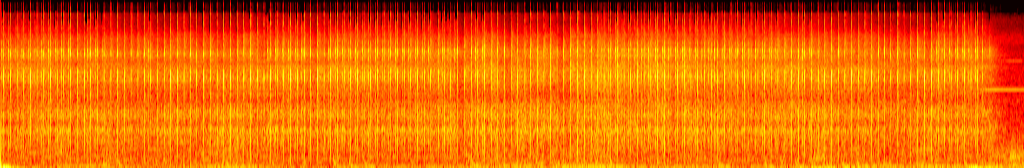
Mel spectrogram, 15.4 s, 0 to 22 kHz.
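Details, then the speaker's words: Shock wave therapy device angled about 45 degrees at the Achilles tendon's attachment to the bone: rapid sharp clicking pulses at about 200 a minute for roughly fifteen seconds. "And again, when we're here, we're going about 45 degrees to target the attachment of the Achilles tendon with the bone."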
